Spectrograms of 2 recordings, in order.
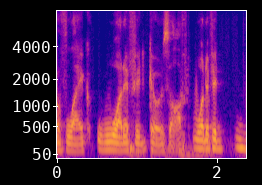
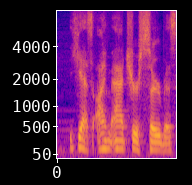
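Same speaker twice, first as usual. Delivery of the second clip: mock-servile tone, very backhanded. Voicing a character answering the mayor: incredibly backhanded service voice. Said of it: "incredibly backhanded".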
